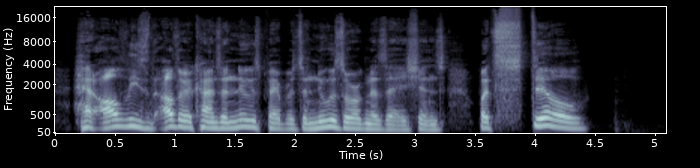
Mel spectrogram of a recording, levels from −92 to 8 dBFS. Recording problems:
none

